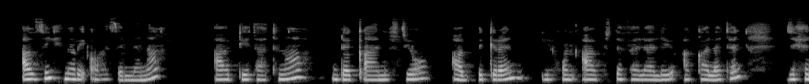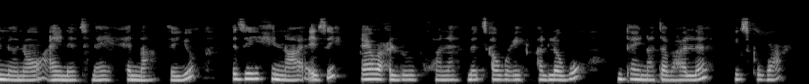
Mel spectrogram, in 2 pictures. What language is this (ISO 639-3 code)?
tir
